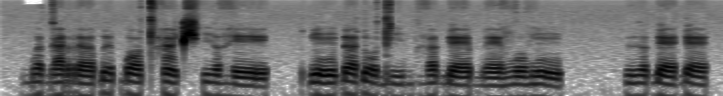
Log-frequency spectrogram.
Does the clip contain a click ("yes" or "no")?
no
